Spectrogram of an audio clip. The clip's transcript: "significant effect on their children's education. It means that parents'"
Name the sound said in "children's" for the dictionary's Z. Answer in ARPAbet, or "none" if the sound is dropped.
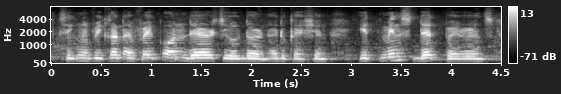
none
